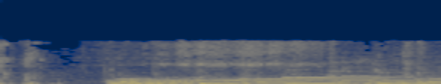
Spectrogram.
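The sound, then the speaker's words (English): After a short soft rustle and a brief pause, a loud, sustained wet squelch with a low gurgling buzz, like canned dog food sliding out of the can in one slow, sucking glop. “The sound when it comes out of the can.”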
